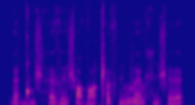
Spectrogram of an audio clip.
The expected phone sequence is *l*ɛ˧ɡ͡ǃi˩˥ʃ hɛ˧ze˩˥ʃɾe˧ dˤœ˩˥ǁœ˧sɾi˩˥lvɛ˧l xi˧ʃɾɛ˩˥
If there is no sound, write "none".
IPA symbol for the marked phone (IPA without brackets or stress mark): ɾ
